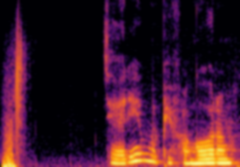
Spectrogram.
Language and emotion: Russian, neutral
